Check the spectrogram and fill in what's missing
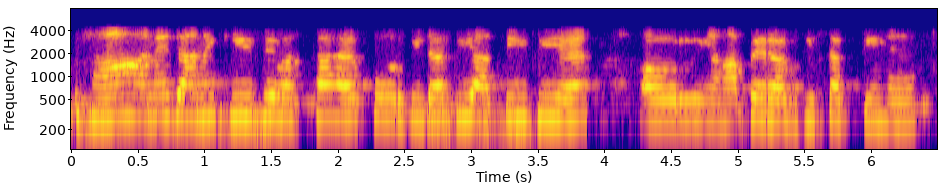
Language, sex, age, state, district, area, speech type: Hindi, female, 18-30, Uttar Pradesh, Jaunpur, urban, conversation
